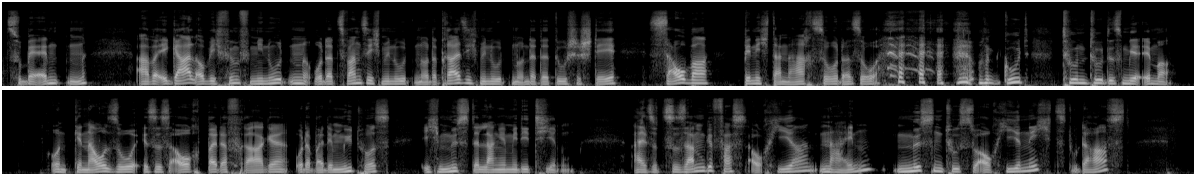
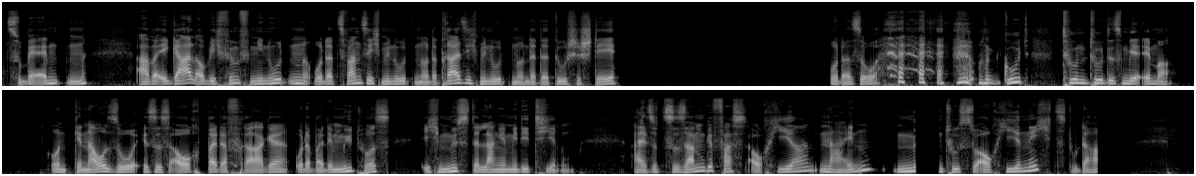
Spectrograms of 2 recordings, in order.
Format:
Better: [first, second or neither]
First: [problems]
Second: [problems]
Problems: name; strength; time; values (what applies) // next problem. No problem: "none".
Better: first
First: none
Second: audio cutting out; at 6 s for 2 s, at 21 s and at 23 s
